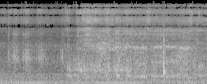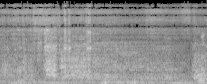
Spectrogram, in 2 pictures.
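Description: A pressure washer sprays debris downstream while cleaning outdoors, giving a steady broadband hiss and rush of water throughout, with a motor drone underneath and a few louder bursts where the jet strikes surfaces.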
